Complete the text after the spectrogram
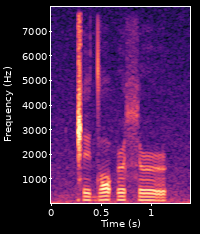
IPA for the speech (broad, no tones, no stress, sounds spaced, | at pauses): ǁ e d ɔ ʔ ə˞ ɬ ə˞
